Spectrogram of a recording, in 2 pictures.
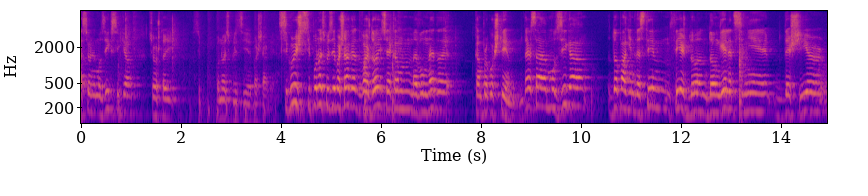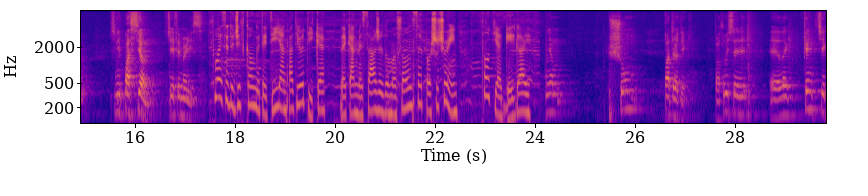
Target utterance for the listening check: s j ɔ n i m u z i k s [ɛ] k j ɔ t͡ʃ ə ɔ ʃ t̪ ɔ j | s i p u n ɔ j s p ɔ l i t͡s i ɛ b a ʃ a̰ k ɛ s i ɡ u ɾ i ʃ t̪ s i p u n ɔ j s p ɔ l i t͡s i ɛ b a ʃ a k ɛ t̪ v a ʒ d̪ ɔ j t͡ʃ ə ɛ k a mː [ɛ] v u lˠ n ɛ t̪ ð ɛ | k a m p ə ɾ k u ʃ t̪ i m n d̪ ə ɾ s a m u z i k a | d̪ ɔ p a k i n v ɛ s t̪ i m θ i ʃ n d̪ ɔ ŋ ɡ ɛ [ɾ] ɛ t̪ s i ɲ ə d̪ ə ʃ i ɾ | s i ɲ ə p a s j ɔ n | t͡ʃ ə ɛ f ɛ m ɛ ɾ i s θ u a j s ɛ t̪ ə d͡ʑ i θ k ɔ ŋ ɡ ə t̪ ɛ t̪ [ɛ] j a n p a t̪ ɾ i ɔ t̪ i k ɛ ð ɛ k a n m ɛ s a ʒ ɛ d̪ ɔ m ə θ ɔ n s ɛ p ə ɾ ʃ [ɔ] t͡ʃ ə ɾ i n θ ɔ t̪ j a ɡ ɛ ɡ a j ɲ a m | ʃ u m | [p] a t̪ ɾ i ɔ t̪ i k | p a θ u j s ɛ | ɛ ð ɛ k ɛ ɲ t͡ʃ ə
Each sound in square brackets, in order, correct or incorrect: incorrect, correct, incorrect, incorrect, correct, correct

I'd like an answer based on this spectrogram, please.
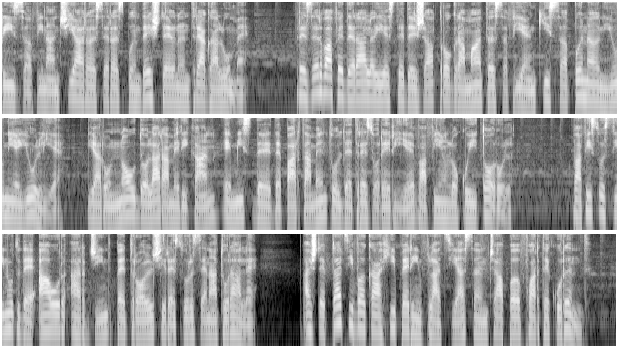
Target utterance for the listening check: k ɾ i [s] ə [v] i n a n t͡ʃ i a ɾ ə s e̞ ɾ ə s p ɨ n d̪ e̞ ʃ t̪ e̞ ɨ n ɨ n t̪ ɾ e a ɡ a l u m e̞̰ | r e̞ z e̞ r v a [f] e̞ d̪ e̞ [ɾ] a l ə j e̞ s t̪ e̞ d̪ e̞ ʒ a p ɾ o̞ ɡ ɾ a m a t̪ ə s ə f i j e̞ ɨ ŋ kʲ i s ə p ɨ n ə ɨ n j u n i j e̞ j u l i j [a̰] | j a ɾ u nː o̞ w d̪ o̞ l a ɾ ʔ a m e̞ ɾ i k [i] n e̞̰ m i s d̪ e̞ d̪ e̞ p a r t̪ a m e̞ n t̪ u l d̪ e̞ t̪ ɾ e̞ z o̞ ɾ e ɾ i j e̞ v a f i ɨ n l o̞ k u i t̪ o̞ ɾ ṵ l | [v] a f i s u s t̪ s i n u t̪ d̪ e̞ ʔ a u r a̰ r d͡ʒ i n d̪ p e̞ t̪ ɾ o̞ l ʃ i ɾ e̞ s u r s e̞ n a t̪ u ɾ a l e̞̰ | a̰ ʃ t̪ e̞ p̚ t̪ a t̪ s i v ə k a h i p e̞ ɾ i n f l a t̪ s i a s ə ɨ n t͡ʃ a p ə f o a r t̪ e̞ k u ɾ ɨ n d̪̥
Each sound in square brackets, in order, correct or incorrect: incorrect, incorrect, correct, correct, incorrect, incorrect, correct

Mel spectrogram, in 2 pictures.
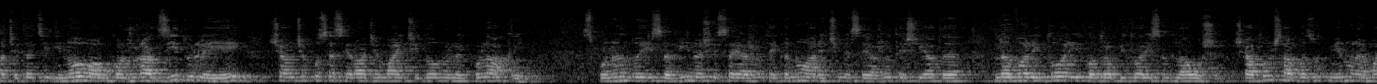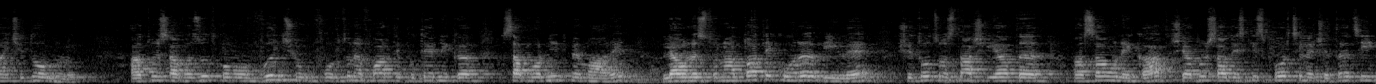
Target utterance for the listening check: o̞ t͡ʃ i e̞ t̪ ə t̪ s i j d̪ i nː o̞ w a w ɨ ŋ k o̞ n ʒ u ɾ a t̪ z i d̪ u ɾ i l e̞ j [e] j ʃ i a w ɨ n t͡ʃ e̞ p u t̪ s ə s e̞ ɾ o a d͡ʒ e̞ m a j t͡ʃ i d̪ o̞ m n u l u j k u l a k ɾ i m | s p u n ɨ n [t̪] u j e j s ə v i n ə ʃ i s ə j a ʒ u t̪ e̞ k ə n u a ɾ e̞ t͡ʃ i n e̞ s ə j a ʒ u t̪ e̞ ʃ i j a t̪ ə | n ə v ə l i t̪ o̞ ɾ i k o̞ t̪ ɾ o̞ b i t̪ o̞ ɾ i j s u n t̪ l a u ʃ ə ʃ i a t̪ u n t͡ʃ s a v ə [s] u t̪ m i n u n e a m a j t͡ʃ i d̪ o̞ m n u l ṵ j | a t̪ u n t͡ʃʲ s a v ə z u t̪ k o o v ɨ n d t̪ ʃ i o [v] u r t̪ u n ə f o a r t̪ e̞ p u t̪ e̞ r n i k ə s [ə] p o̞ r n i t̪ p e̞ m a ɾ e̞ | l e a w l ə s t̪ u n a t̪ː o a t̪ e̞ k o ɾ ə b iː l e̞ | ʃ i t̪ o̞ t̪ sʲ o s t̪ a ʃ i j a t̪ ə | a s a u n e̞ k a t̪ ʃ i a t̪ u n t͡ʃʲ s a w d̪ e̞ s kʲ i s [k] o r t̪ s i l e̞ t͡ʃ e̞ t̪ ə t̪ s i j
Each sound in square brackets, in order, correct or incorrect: correct, incorrect, incorrect, incorrect, incorrect, incorrect

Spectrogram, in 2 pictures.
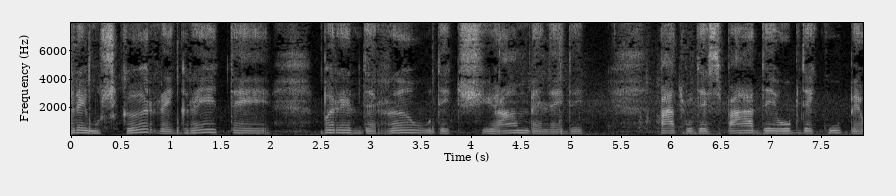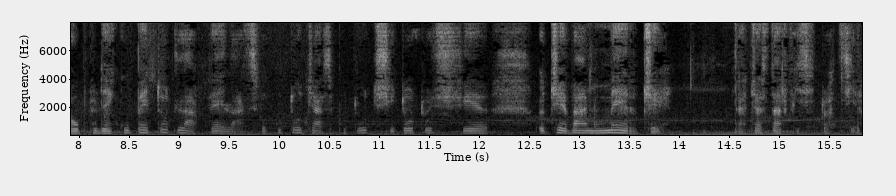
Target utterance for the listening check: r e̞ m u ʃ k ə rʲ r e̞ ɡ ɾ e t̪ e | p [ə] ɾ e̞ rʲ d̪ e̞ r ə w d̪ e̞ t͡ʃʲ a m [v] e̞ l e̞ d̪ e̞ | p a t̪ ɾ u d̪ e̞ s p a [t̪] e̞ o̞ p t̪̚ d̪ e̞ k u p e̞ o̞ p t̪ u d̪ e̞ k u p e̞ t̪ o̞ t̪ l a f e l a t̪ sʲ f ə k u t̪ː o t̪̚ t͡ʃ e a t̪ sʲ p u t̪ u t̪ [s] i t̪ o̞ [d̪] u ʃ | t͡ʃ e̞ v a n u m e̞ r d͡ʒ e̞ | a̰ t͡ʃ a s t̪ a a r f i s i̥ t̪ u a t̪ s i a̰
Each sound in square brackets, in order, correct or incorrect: correct, incorrect, incorrect, incorrect, incorrect

